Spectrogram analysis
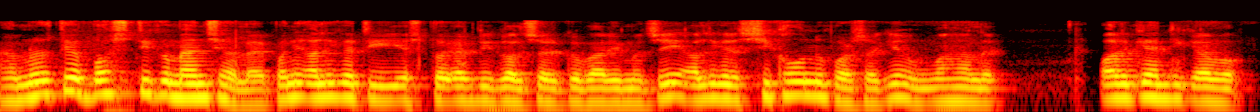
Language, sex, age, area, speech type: Nepali, male, 18-30, rural, spontaneous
